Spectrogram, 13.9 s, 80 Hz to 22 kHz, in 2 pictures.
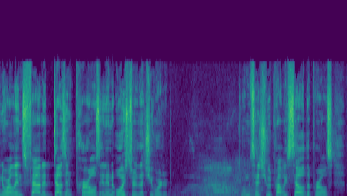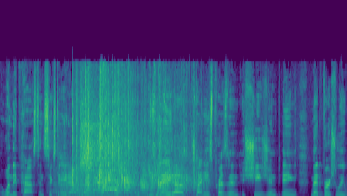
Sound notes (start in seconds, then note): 4.0 audience murmurs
